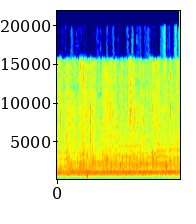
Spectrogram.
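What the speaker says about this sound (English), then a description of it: "Give applause for Wulandari." Students in a classroom clap for a classmate, a brief, fairly close burst of scattered handclaps over a steady background hiss.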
